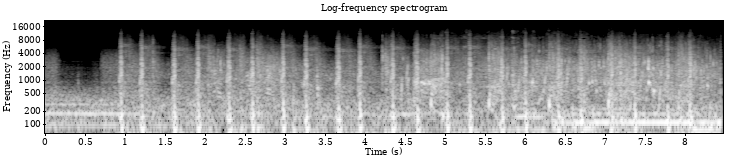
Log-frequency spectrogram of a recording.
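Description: Game digging sounds knock in a rapid, steady rhythm.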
